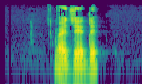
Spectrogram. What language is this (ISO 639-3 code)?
lav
